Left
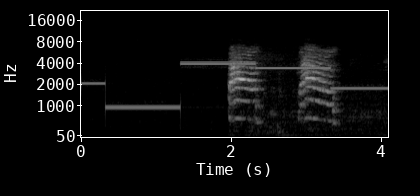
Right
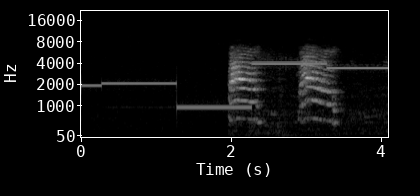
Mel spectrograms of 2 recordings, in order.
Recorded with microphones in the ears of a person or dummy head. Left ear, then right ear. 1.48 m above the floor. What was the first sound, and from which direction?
A cat meowing, 30° left (ahead or behind).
